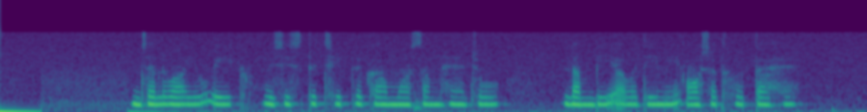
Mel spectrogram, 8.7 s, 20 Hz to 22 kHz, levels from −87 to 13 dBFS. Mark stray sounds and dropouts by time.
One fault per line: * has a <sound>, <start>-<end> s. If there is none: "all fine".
all fine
